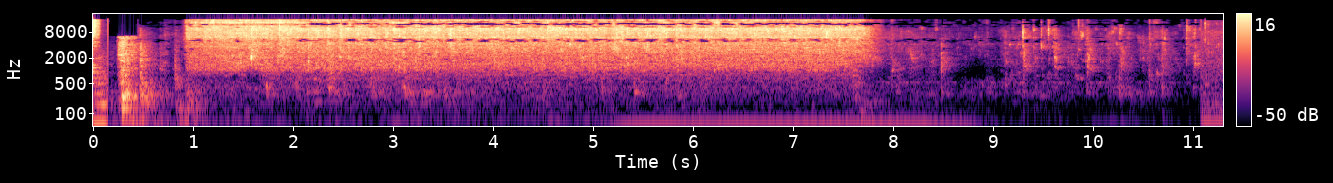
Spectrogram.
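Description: Water running steadily from a bathroom basin faucet while a dog licks at the stream. The flow stops about eight seconds in, leaving only faint clicks. A short loud sound comes right at the start.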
